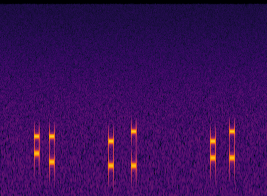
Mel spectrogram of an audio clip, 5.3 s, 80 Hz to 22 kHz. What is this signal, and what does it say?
DTMF, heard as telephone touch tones, dialled by hand, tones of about 100 ms. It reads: 05 13 79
